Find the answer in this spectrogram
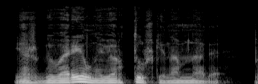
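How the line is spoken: Grumbling. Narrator (Russian): пробурчал Шамс

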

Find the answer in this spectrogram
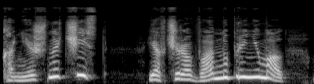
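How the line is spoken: Indignant exclamation. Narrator (Russian): воскликнул он возмущенно

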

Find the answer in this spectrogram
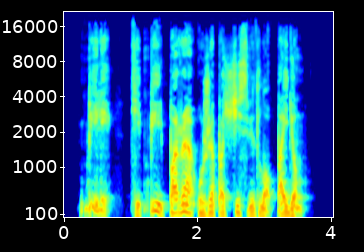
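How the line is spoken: Whisper. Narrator (Russian): шепнул

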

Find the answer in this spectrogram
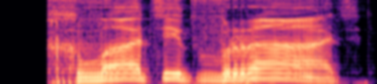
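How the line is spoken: Irritated bark. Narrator (Russian): раздраженно рявкнул Формазон

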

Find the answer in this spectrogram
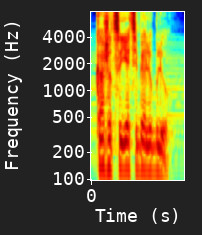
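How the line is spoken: Shouting. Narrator (Russian): я крикнул ей

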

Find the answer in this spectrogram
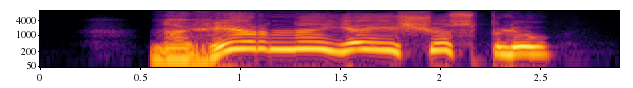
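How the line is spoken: Exclaiming. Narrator (Russian): воскликнул дядюшка Бабачик

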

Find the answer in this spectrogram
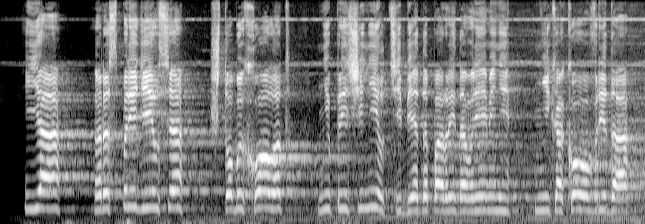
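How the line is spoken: Thin ringing voice. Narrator (Russian): Ответил кто-то тоненьким, звонким голосом

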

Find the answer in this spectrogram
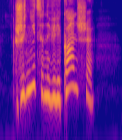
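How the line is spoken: Prince exclaiming in fury. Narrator (Russian): воскликнул принц, приходя в бешенство при одной этой мысли

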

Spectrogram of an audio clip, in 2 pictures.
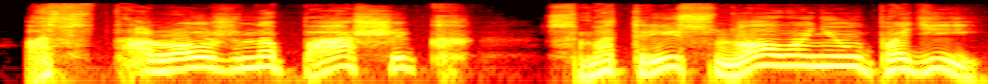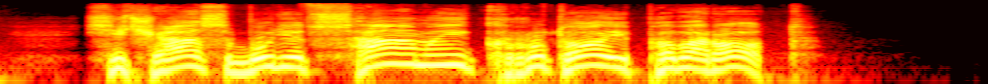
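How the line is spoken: Sudden shout in sleep. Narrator (Russian): Вдруг, не просыпаясь, Микиш прокричал

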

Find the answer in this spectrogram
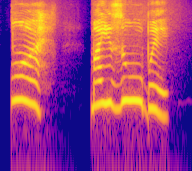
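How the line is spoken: Groaning. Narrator (Russian): застонал Гонелло

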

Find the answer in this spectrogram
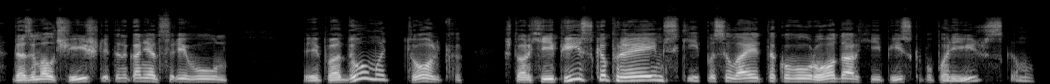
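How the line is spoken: Exclamation. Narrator (Russian): воскликнула ля Готьер

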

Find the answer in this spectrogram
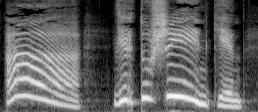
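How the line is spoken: Cheerful, carefree. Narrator (Russian): весело и беспечно сказала Катя

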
